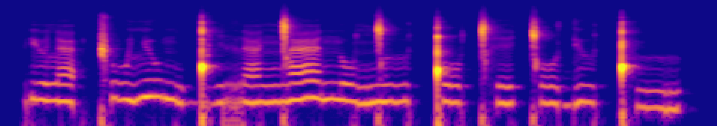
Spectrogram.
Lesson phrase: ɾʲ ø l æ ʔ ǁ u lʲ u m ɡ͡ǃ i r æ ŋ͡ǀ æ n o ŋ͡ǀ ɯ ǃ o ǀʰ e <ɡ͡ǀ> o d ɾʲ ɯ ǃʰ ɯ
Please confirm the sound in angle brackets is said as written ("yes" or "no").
no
